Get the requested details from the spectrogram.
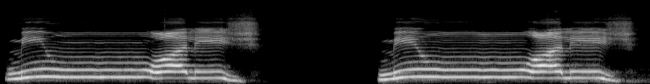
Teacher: یا پر ہم نے سختی سے رکنا ہے، سختی بھی کرنی ہے اور یا کو ہم نے ساکن بھی کرنا ہے. اس کو کھینچ کر پڑھنا درست نہیں ہے. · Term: یا مشدد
